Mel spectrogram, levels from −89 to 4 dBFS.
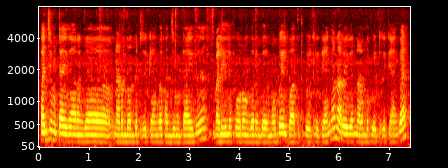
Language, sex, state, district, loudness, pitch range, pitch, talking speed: Tamil, female, Tamil Nadu, Kanyakumari, -19 LUFS, 140-150 Hz, 145 Hz, 170 wpm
